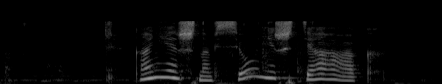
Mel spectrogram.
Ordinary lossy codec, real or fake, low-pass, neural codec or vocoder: none; real; none; none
